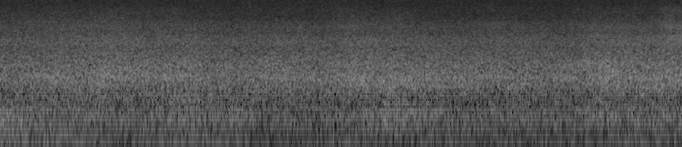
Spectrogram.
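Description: Steady, even background noise with a low rumble, without distinct events.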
